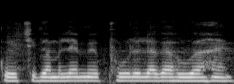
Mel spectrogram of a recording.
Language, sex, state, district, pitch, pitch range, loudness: Hindi, female, Bihar, Jahanabad, 170 Hz, 170-175 Hz, -14 LUFS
